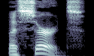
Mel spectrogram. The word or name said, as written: asserts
